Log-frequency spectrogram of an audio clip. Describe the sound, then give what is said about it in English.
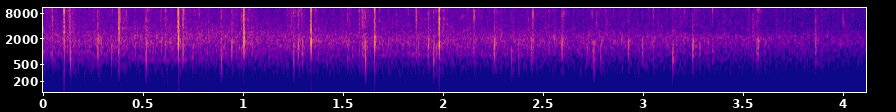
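A crowd applauds steadily at a January graduation ceremony, clapping for the graduates' family and friends, many hands in a dense, irregular patter with sharp individual claps standing out, moderately loud. “Degree candidates, please join me in a round of applause for these family and friends that made this possible.”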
